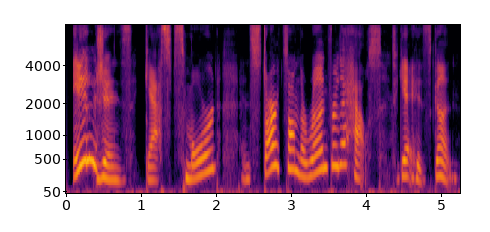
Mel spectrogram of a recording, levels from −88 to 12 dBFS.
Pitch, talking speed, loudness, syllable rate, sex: 270 Hz, 160 wpm, -17 LUFS, 3.7 syllables/s, female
